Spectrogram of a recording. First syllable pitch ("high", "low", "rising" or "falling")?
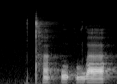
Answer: low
